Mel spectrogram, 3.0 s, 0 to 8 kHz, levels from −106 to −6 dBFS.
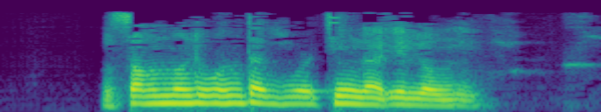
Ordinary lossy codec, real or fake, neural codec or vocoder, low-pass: MP3, 24 kbps; fake; codec, 16 kHz, 0.5 kbps, FunCodec, trained on Chinese and English, 25 frames a second; 7.2 kHz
